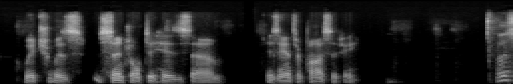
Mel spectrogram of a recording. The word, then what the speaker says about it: anthroposophy: Steiner had his own kind of esoteric Christianity, which was central to his anthroposophy. Well, that's how you pronounce it.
